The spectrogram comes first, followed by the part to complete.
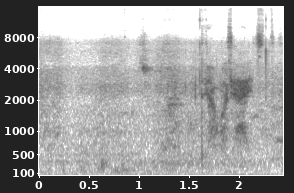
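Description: Quiet whispering, with no clear pitch, growing a little louder near the end.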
